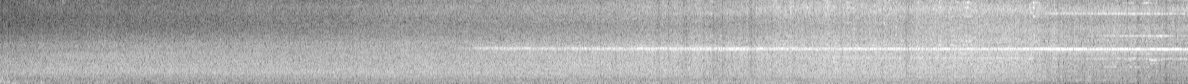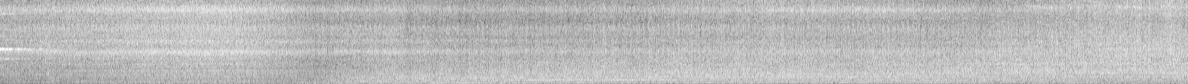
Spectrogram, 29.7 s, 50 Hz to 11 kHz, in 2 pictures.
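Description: Passenger train hauled by a Polish EP07 electric locomotive rolling past close by, with a continuous noise of wheels and running gear. A thin high wheel squeal is held from a few seconds in until about halfway. From about two-thirds of the way through, lower squealing tones glide upward and then hold.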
